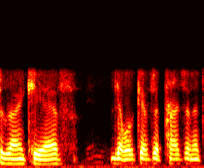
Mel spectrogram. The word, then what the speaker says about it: Kiev: or two kia and it is kiev it's not keiv it's kiev once it's around kiev that will give the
